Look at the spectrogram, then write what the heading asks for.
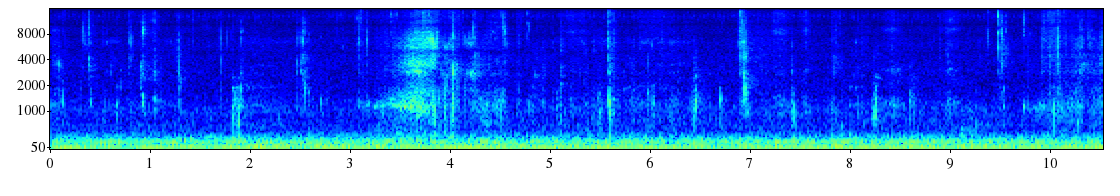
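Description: Close-miked eating of pizza: mouth clicks and smacks while chewing, with biting and crunching of the crust, over a steady low hum.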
